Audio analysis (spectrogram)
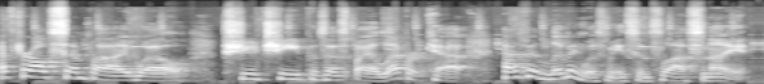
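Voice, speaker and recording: A woman streamer reading a visual novel aloud in a casual, expressive narrating style. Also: fairly low pitch, normal speed.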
